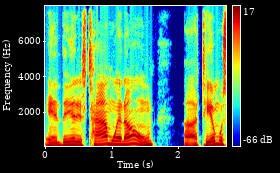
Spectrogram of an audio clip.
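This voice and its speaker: Speaking with a Southern US accent, a man uses a high pitch and lively intonation. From North Carolina, Lincoln County. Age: 60s. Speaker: radio station and newspaper owner. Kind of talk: casual interview.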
